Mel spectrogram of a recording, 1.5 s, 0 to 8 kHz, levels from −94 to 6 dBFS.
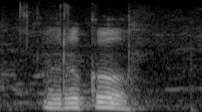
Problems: none marked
